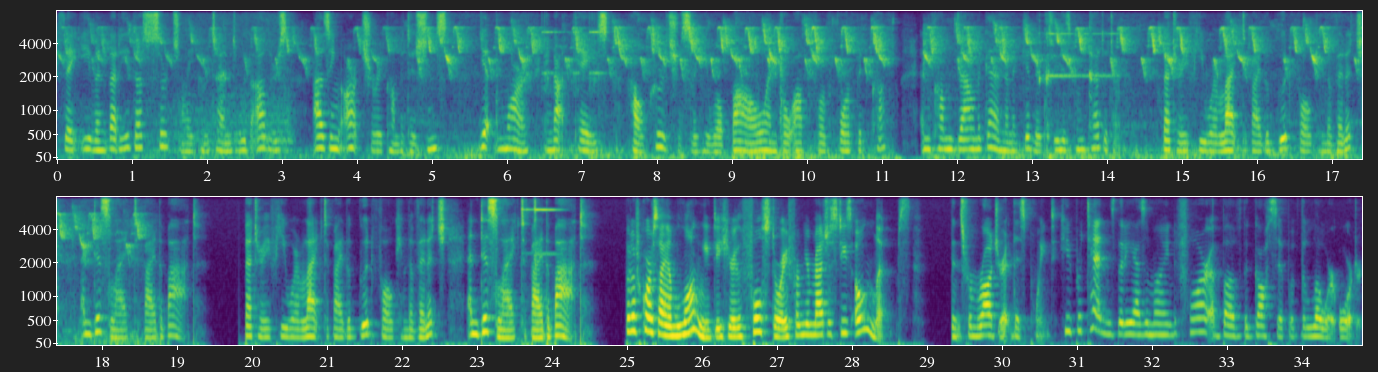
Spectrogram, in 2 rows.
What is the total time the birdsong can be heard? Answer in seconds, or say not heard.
19 s.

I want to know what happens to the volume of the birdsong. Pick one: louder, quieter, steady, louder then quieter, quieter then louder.
louder.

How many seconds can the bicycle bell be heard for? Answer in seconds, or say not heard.
3 s.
